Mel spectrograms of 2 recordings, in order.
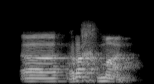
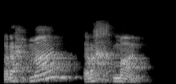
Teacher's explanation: Now here, they've changed the ha into a kha, very clearly.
